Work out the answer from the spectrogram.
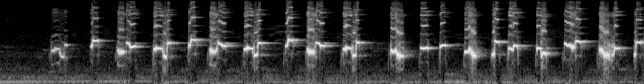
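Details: Yellow-vented bulbul singing an aggressive long-roll fighting song meant to spur other birds into song: rapid run of loud, slurred, bubbly chirps repeated roughly three times a second over faint low humming.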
